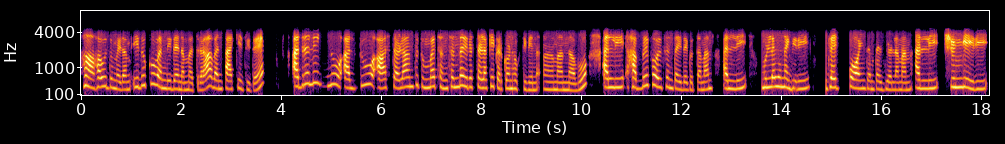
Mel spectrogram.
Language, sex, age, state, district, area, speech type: Kannada, female, 18-30, Karnataka, Shimoga, rural, conversation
